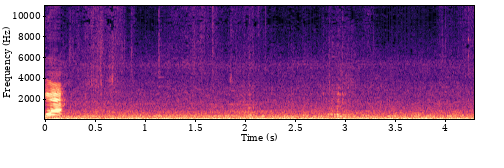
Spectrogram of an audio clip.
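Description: A steady low background hum with no change in level, the kind a running motor or distant engine makes.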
